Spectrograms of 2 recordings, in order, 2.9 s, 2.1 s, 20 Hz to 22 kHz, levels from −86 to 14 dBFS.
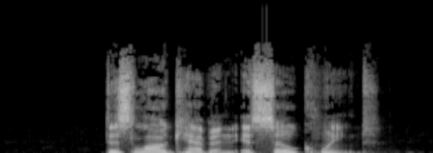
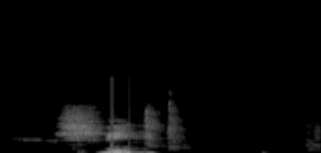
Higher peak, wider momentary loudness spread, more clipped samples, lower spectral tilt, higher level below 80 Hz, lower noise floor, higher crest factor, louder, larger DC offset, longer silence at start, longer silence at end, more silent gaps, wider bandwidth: first, 0 dBFS vs -22 dBFS; second, 14 LU vs 19 LU; neither; second, -2.5 dB/octave vs -5 dB/octave; first, -52 dBFS vs -70 dBFS; second, -78 dBFS vs -89 dBFS; about the same, 20 dB vs 22 dB; first, -16 LUFS vs -38 LUFS; neither; first, 0.7 s vs 0.4 s; second, 0.4 s vs 0.95 s; neither; first, 16 kHz vs 9 kHz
